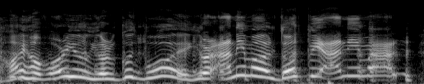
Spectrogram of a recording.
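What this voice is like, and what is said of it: Imitated Middle Eastern dad accent. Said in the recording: “Middle Eastern clean jokes ... my dad was like your dad, but he had an accent.”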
